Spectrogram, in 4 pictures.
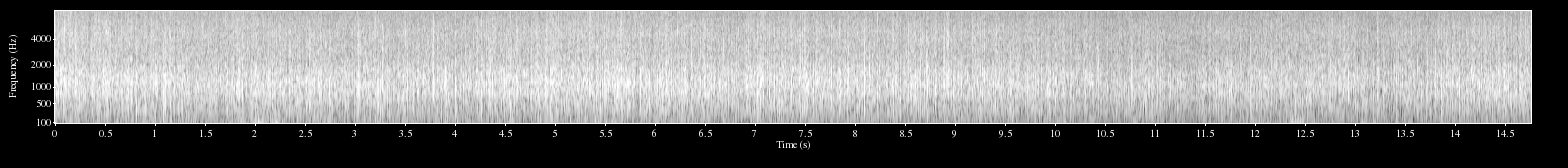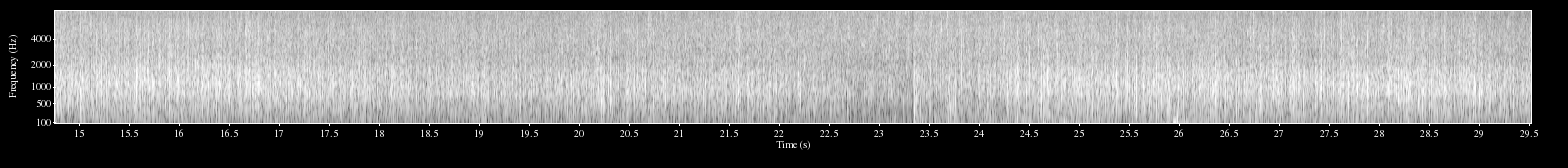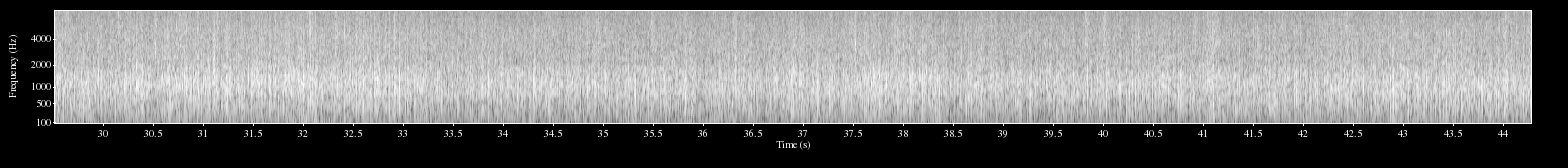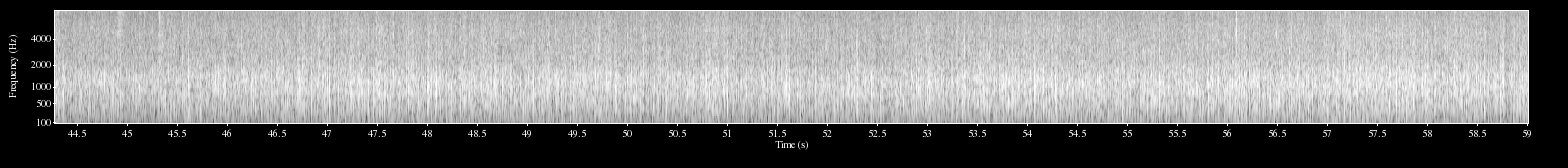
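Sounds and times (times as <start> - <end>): heavy rain on umbrella: 0.0 - 59.0.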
